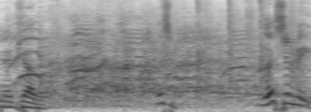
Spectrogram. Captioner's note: laughter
